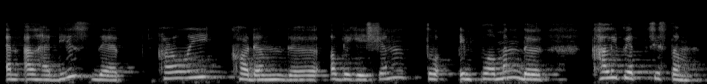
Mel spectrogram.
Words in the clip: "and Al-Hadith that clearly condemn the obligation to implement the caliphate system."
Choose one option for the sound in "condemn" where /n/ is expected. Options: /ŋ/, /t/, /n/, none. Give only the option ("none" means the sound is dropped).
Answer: none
